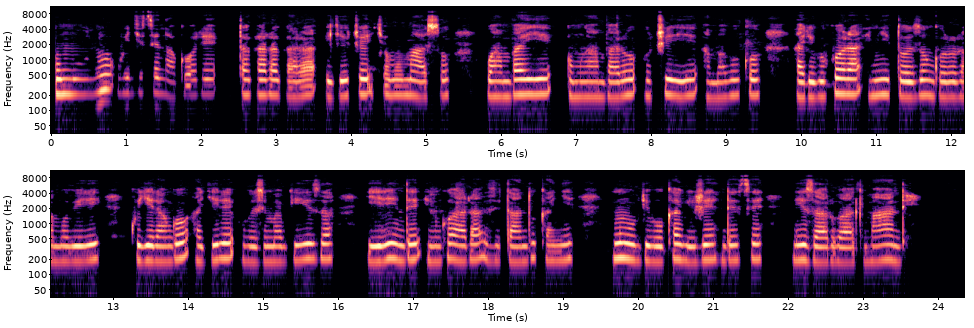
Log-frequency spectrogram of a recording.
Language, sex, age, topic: Kinyarwanda, female, 18-24, health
